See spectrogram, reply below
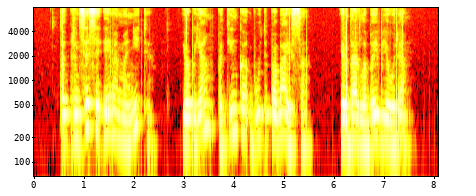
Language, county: Lithuanian, Kaunas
